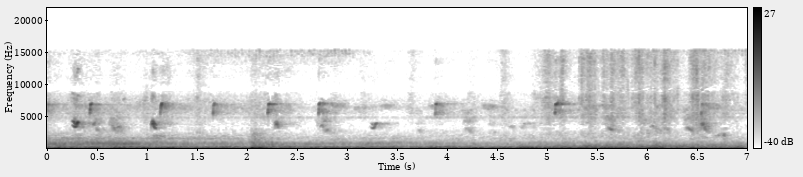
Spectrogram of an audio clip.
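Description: Faint backyard bird chirping: short high chirps repeated about twice a second, thinning out in the second half, over a low steady rumble.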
